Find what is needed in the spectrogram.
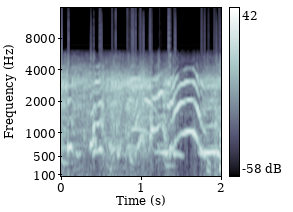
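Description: Women laughing and exclaiming, with a high squeal that rises and falls about halfway through, over water splashing as they wade in a stream.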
